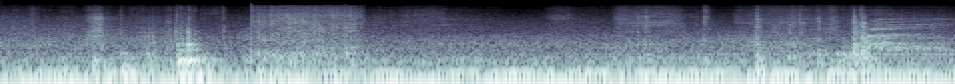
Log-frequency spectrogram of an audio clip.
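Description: Things being shifted and knocked about in an aluminum diamond-plate truck toolbox, including a cardboard box of shop towels being lifted. This goes over a steady low rumble of an idling engine.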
